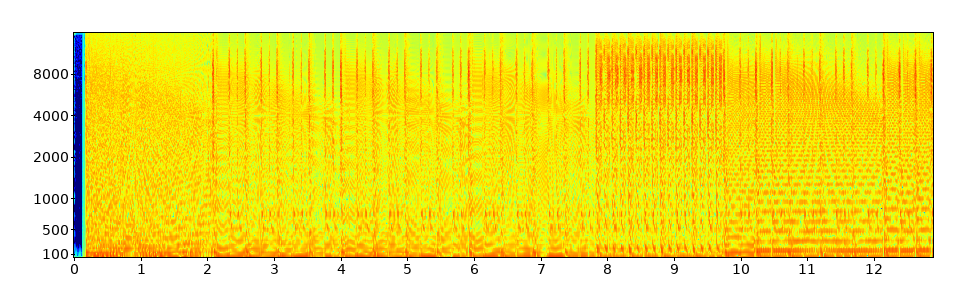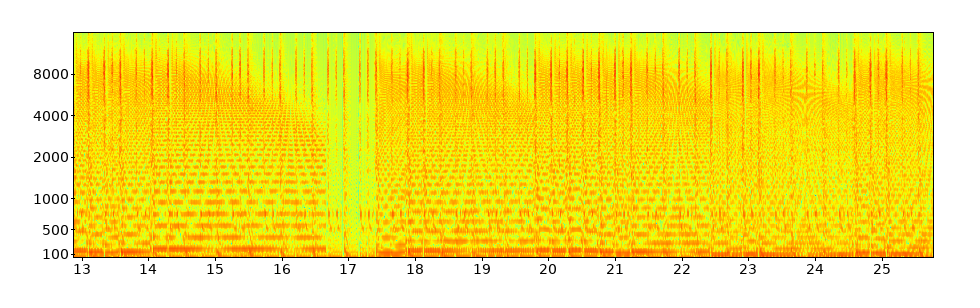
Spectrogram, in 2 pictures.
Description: Intro, sid CSG8580R5; Dynamix Intro 2

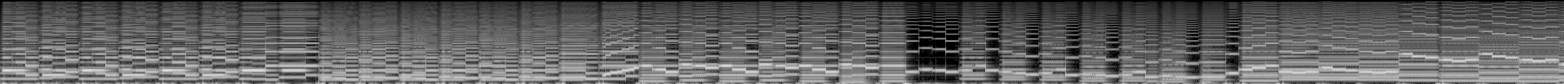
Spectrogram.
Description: Tarantella, MOS6581R2; Dave Marquis

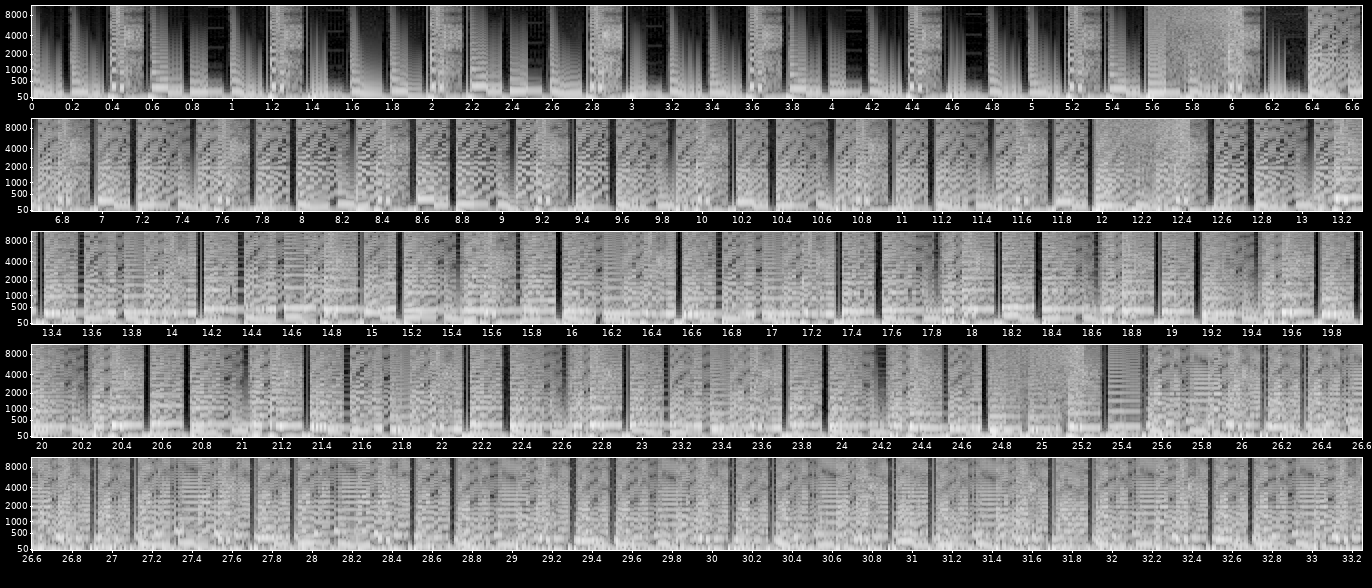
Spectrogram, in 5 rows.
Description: Train Jams, MOS6581R4

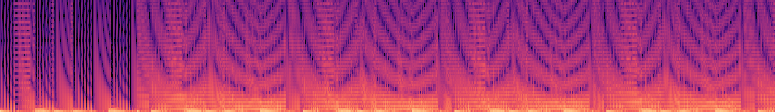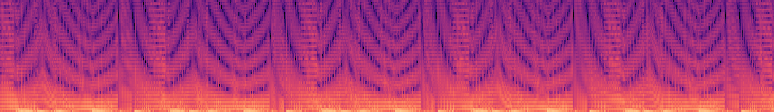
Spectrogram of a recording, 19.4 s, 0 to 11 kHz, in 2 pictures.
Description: Music, MOS6581R4

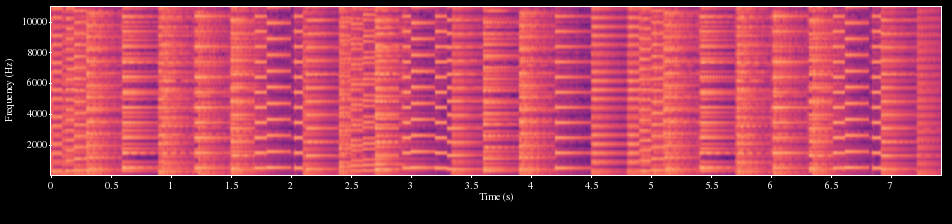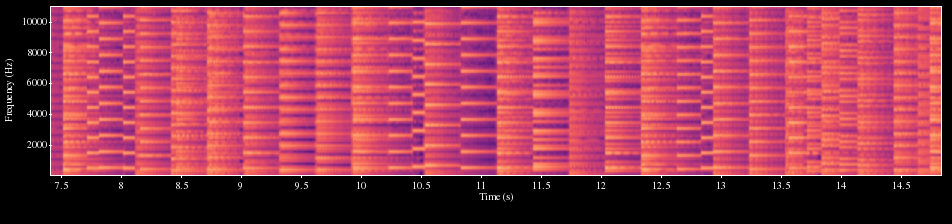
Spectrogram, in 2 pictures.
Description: sid CSG8580R5, GAMES; Donald Ducks Playground

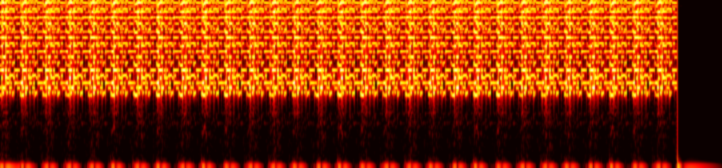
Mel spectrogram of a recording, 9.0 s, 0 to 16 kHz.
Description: Sleigh Bell Sounds, MOS6581R2; NWACUA Christmas

